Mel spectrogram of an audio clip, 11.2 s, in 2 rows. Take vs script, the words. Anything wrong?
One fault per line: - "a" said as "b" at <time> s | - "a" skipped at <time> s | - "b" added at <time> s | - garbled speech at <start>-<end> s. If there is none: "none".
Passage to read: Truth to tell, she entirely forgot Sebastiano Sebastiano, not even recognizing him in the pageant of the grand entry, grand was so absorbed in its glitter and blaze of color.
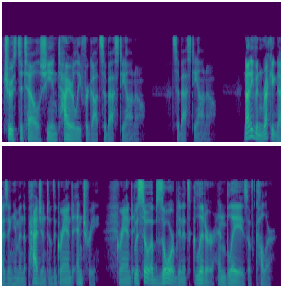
none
